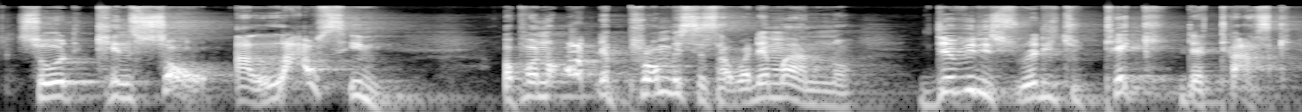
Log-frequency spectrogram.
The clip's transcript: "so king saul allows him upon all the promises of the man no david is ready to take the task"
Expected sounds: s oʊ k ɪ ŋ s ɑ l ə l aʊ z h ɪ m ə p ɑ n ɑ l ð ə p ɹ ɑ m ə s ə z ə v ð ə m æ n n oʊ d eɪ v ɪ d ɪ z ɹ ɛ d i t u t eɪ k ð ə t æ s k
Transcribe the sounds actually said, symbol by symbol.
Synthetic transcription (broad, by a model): s oʊ k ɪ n s ɑ l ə l aʊ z h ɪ m ə p ɑ n ɑ l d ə p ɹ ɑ m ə s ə s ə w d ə m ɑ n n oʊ d eɪ v ɪ d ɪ s ɹ ɛ d i t u t eɪ k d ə t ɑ s k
